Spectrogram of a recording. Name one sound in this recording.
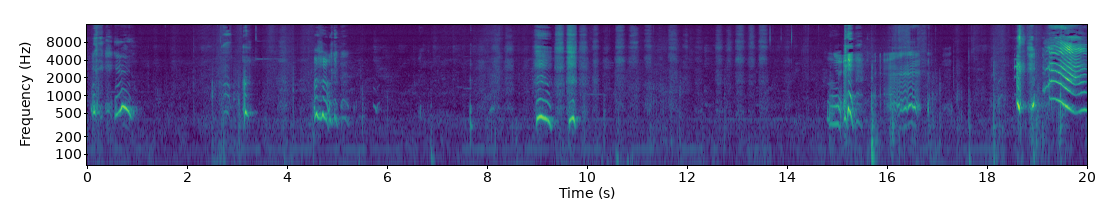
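A baby giggles and squeals close by.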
